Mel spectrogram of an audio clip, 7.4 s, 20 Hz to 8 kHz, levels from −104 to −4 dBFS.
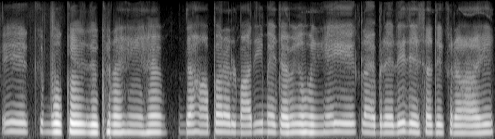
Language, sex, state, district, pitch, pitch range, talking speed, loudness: Hindi, female, Madhya Pradesh, Bhopal, 175 Hz, 170-180 Hz, 145 wpm, -18 LUFS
